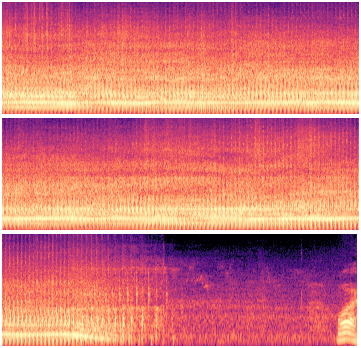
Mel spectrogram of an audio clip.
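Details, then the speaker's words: After repair on an old push lawn mower, fresh oil, primed and started in hot weather, mowing grass: a steady, even single-cylinder drone at constant speed under cutting load, then a smooth shutdown. It mowed well and runs healthy. "have to say that thing mowed pretty darn good."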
